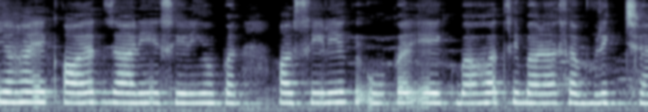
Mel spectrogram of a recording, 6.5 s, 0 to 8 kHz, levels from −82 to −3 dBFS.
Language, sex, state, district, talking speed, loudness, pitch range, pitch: Hindi, female, Bihar, Vaishali, 165 wpm, -14 LUFS, 255-270 Hz, 260 Hz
